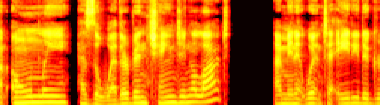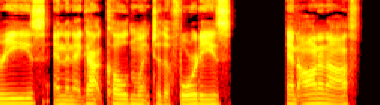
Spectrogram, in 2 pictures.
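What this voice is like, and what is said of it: Slightly raspy voice. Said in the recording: “we're a little raspy today”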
